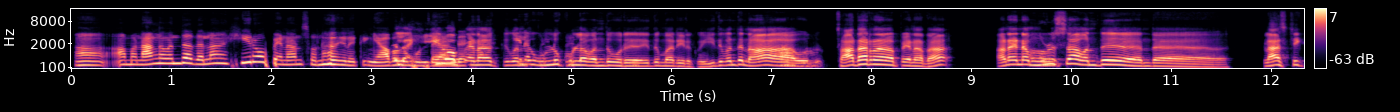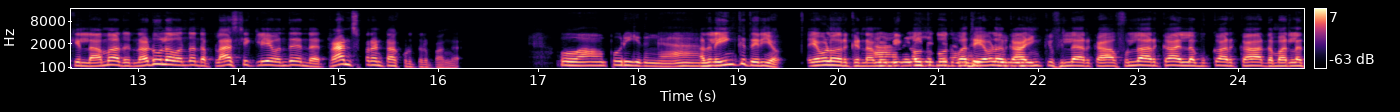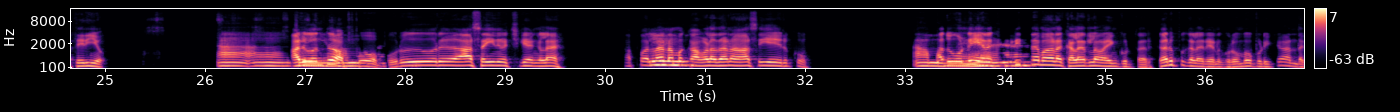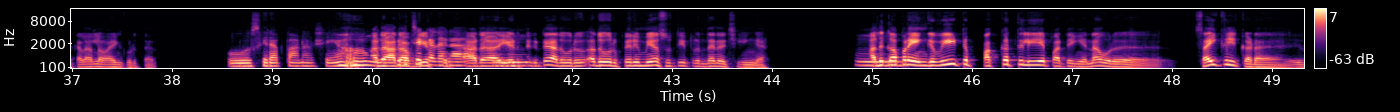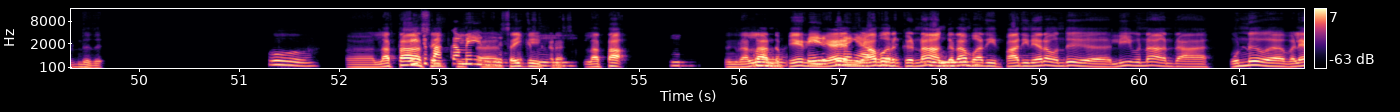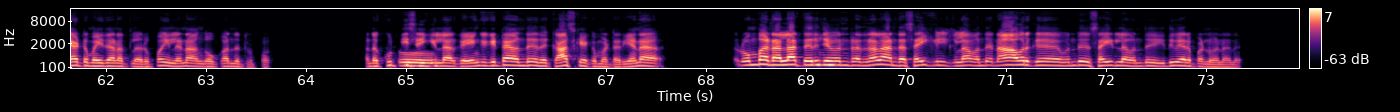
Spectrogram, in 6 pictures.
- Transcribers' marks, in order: laughing while speaking: "சொன்னா"; in English: "டிரான்ஸ்பரன்ட்டா"; other noise; other background noise; chuckle; in English: "சைட்ல"
- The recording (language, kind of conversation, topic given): Tamil, podcast, படைக்கும் போது உங்களை நீங்கள் யாராகக் காண்கிறீர்கள்?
